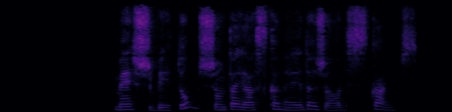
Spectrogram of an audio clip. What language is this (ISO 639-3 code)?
lav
